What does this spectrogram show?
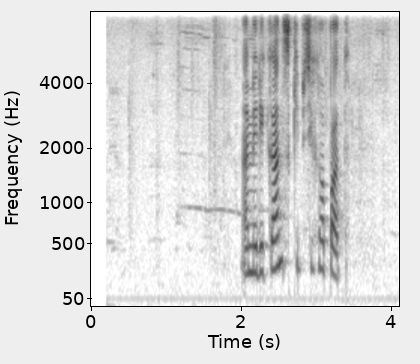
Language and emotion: Russian, neutral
